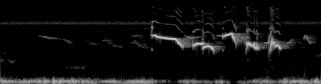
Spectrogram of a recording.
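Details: Wild Oriental magpie-robin singing in forest over a low rumbling background: a thin whistle, then a loud sequence of falling whistled slurs and twittering notes in the second half.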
